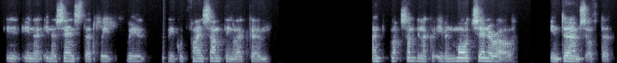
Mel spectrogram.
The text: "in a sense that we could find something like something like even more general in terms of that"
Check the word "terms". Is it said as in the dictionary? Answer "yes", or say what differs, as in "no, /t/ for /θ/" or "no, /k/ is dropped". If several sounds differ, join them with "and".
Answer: no, /s/ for /z/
